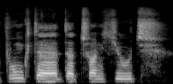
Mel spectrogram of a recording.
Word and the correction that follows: Hughes: Huge, das ist ein Scheißname. Wieso kann er nicht Huge oder wie spricht man den wirklich aus? – Hughes. – Sagt er selber, mein Name ist John Hughes, weil man weiß es nicht genau, gell?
